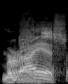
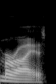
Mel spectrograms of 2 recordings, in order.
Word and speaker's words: Marias: No, it was Maria's Pass, Lionel. It's not Mariah's. Maria's. That's how you say it.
